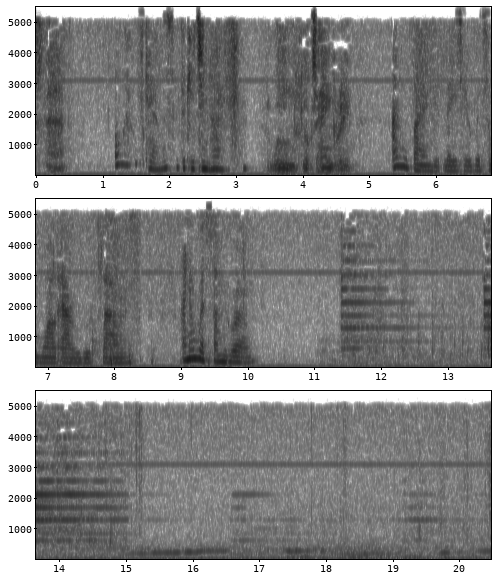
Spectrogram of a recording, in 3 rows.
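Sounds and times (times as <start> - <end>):
speech: 1.2 - 10.2
meeting bell tolling: 11.2 - 15.7, 16.5 - 20.4.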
